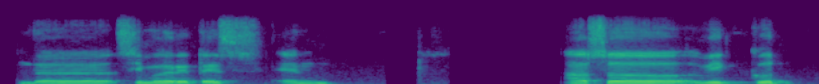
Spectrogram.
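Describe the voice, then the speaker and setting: A man talking at a very slow pace, with long, frequent pauses. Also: medium pitch for a man, fairly even intonation. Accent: Indonesian. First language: Indonesian. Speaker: university lecturer. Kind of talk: lecture.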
